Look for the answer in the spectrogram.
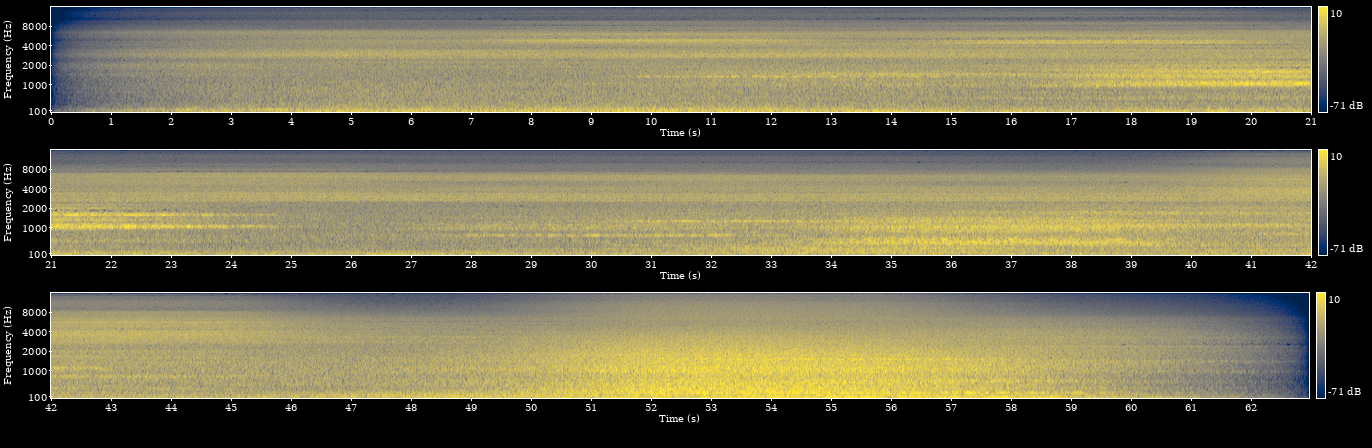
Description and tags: Sound created from a field recording of my suburb.
air, atmosphere, emotion, gas, hiss, space, synthetic-atmospheres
